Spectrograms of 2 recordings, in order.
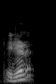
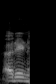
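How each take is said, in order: First: The first syllable has a short 'i' vowel. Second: The first syllable has a short 'a' vowel. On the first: This is the everyday colloquial form. The speaker calls it wrong. "हिरण गलत है।" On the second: This is the pure, standard form. The speaker calls it right. "लेकिन शुद्ध क्या है? हरिण है।"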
